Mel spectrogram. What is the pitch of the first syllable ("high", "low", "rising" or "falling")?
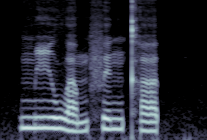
high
